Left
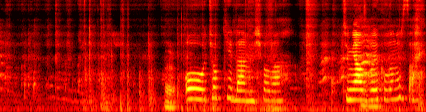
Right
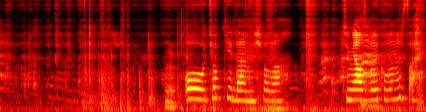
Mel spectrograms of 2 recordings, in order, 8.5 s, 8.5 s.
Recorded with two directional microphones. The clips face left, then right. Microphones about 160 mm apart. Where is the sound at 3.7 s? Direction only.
5° right (ahead or behind); by 5.8 s 10° left (ahead or behind).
